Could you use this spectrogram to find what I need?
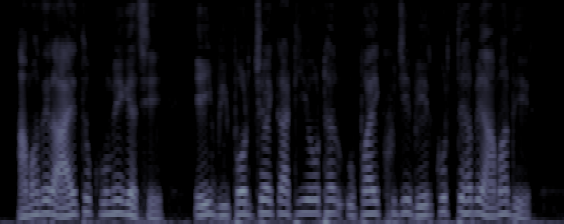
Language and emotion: Bengali, sad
